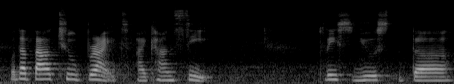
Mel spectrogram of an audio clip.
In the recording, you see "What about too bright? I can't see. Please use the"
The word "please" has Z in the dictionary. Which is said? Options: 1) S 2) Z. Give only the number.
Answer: 1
